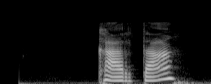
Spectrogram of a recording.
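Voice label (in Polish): "karta", polaco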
